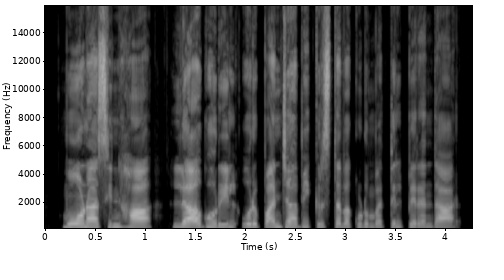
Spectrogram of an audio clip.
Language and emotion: Tamil, neutral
